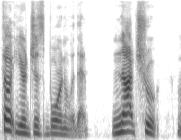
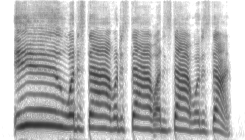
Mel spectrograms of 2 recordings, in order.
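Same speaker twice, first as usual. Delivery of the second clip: repeated childish jeering, mocking schoolyard-style ridicule; 5 semitones higher, 4 dB louder than usual. A mother retelling how kids at school teased her son, imitating kids mocking. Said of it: "all the kids made fun of him".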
